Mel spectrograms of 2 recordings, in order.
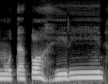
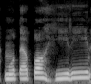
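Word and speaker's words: المتطهرين: बहुत त और तो को एक ही जगह से, एक ही मखरज है इन दोनों का, लेकिन एक बारीक लेटर है, एक मोटा लेटर है, तो बहुत क्लियर इसकी प्रोनाउंसिएशन करनी है, अल मुतत्तहिरीन, मुतत्तहिरीन। अब आगे हा भी बारीक, रॉ भी बारीक, सिर्फ और सिर्फ तो को ख्याल रखना है, मुतत्तहिरीन व युहिब्बुल मुतत्तहिरीन।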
